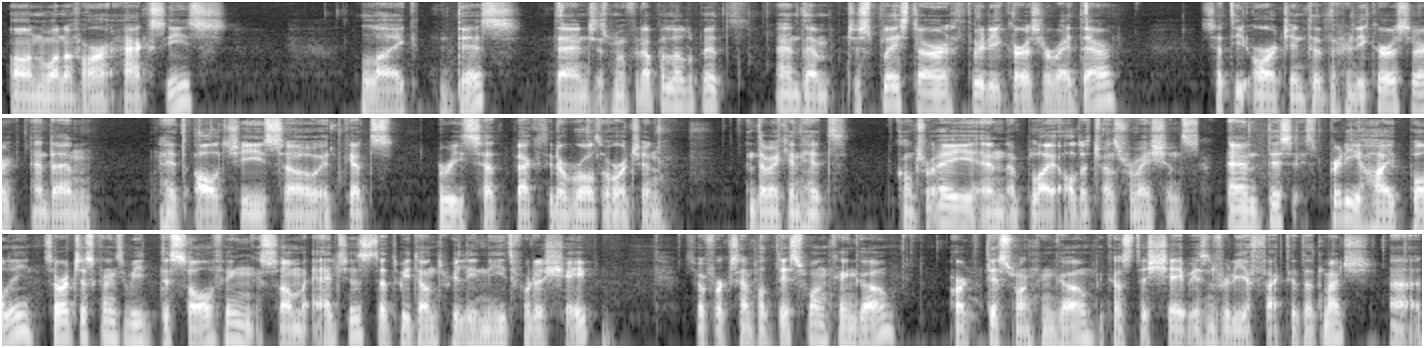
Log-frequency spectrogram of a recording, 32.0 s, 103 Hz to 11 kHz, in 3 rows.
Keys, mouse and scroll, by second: 3.6 r, 4.0-5.5 shift+middle drag, 4.0 shift+g, 5.7 Tab, 5.7 1, 6.6 click, 6.6 2, 7.1 shift+s, 7.4 Tab, 8.0-9.9 drag, 12.0 alt+g, 12.8 shift+middle click, 15.3 shift+middle drag, 15.8 shift+s, 16.4 ctrl+a, 18.8 click, 19.6 Tab, 19.6 KP_7, 19.6 KP_4, 20.2 shift+right click, 27.0 ctrl+x, 28.1 ctrl+z, 28.7 ctrl+x, 31.3 click, 31.6 ctrl+x.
